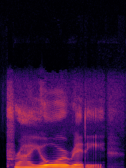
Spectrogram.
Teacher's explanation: The stress is on the second part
